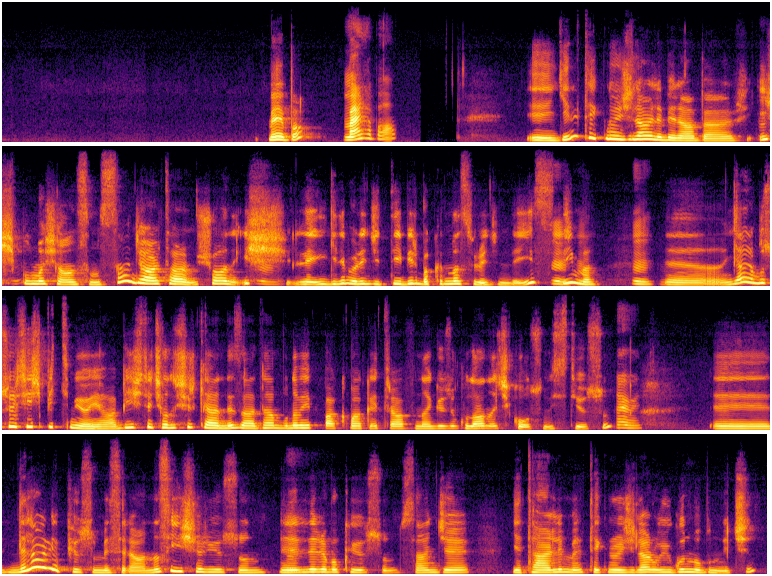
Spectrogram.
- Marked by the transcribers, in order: static; tapping; other background noise
- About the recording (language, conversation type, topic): Turkish, unstructured, Yeni teknolojiler iş bulma şansını artırır mı?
